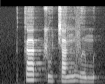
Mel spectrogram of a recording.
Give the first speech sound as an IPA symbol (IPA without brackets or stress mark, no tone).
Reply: k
